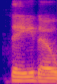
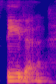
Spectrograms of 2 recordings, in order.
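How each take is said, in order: First: It is said with an American accent. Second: It is said with a non-American accent. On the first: "I say it in an American way" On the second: "Rachel says theta"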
